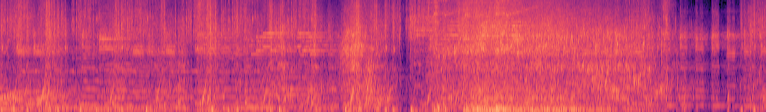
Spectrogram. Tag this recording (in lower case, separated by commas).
music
